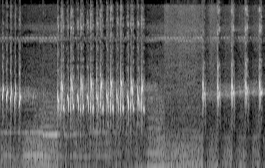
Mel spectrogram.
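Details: Yellow-vented bulbul (trucukan) in long, rapid 'ropel panjang' song used as a lure to get other birds singing: bursts of quick, sharp chirps repeated in runs, with short pauses between phrases.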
